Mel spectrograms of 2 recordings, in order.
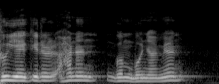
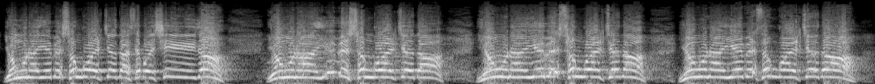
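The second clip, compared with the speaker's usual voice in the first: full-force high congregational chant; 외치는 선포; 10 semitones higher, 10 dB louder than usual. Shown as a demonstration. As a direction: shout the declaration to rally everyone. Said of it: "또 해". (회중과 함께 힘껏 높이 외치는 선포)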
